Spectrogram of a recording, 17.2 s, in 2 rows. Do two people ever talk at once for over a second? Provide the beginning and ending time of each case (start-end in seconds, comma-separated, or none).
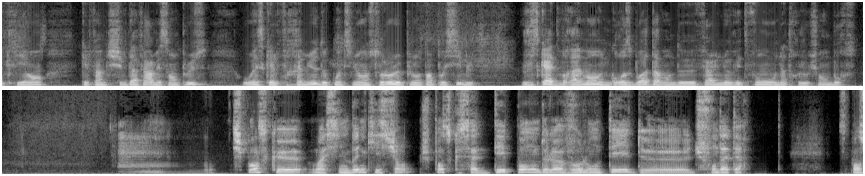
none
